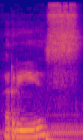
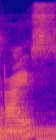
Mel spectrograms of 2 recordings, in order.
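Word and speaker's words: Rhys: the way and also I know a lot of you pronounce it as re I pronounce it as rice because how else do you pronounce RH Y is there's no double e anyway I don't know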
